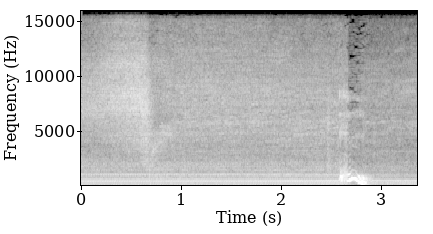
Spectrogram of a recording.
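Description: Steady mechanical motor hum with a whining drone and a brief early hiss, then a short squeaky swooping sound near the end; nebulizer compressor running.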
